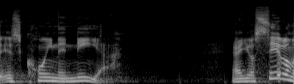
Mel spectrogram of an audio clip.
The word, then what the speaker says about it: koinonia: Koinonia. The W, what looks like a W, is pronounced like an O. So it's koinonia.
